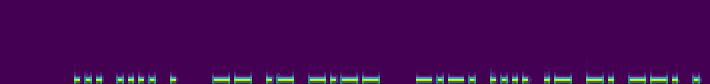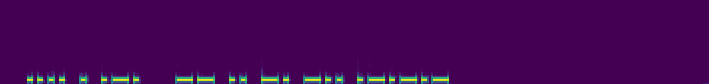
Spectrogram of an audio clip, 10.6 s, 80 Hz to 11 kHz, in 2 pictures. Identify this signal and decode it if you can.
Morse code, heard as a keyed tone, about 32 wpm, 700 Hz. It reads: SHE MAY CHANGE HER MIND.
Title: Sentences from Top 1000 Words - Review Part 1 - 30wpm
